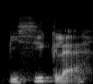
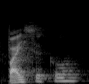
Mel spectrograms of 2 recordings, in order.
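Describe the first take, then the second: First: It is said in a French accent. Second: It is said in a plain English accent.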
